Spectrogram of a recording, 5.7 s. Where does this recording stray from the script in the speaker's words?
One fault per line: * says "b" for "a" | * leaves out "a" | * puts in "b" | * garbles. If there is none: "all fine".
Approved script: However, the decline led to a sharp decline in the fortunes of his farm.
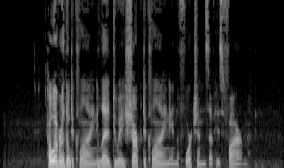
all fine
